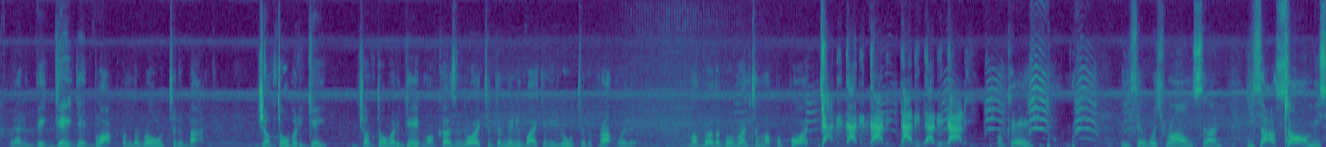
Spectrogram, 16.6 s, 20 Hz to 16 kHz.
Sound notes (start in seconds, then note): 13.4 laughing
